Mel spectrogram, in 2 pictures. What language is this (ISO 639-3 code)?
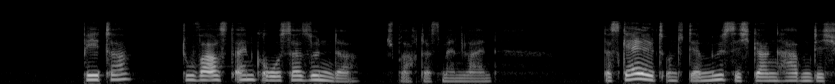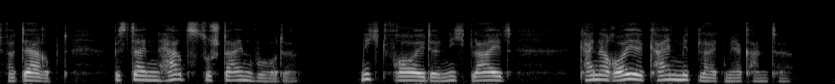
deu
